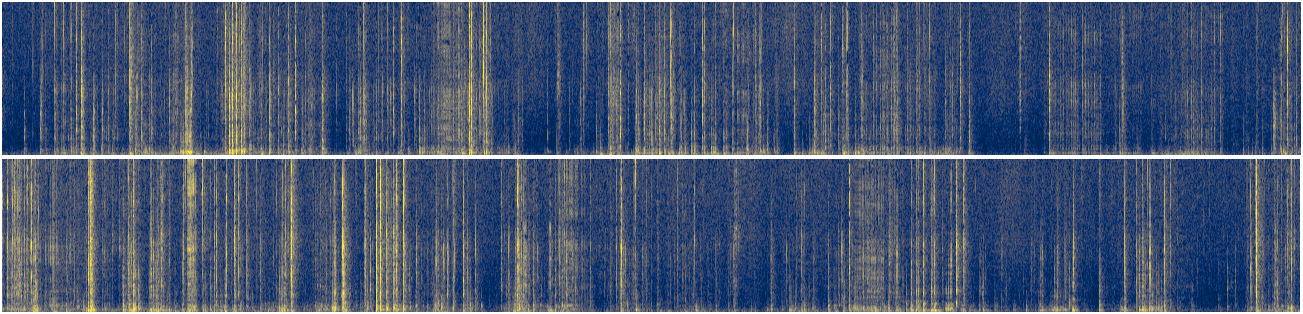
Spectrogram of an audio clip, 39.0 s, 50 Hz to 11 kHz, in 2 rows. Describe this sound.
Foley of creaking floor boards, take 1.
I'd also love to hear/see what you make with it. Thank you for listening!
